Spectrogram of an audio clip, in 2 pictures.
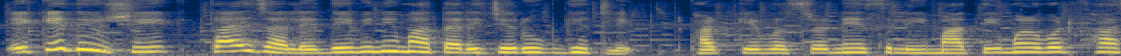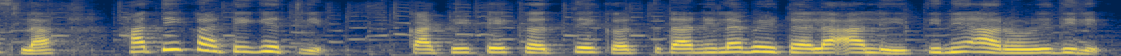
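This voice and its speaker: A woman reading a devotional folk story aloud in a steady, expressive storytelling manner. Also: on the high side, moderate pace. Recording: faint background music.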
